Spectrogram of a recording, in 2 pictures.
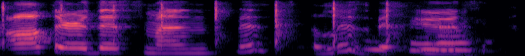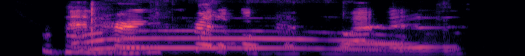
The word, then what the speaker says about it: Ouzts: So, and Ouzts is O-U-Z-T-S, and it rhymes with boots.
